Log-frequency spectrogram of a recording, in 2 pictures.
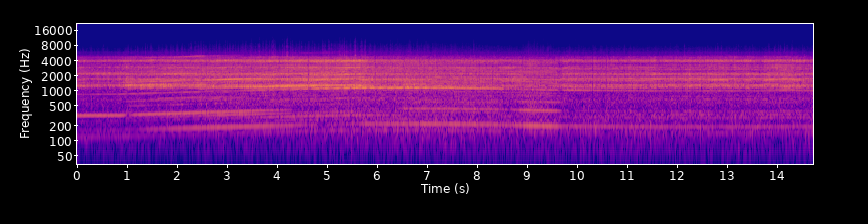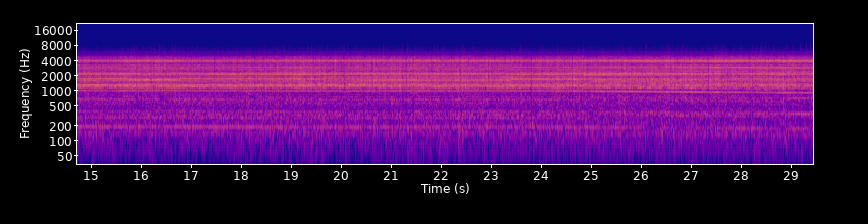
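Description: Kawasaki ZZR1400's inline-four engine pulling hard, its pitch rising twice in the first ten seconds, then running steadily at motorway cruising speed with a steady rush of wind and road noise.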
